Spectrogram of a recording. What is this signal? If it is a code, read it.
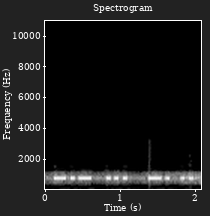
Morse code, heard as a keyed tone, about 23 wpm, 760 Hz. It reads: KS NI
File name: cw forum / ve1zj 1830 160m 04h00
